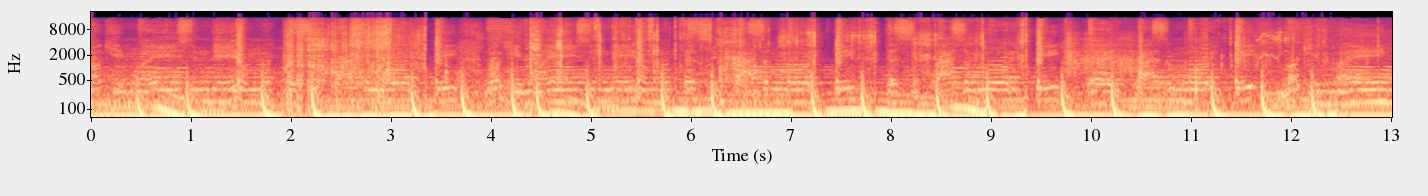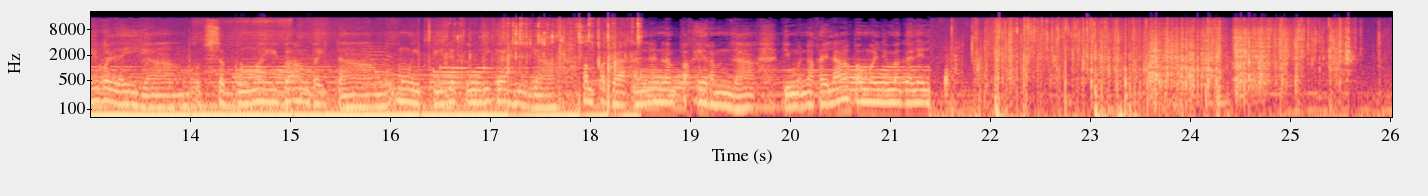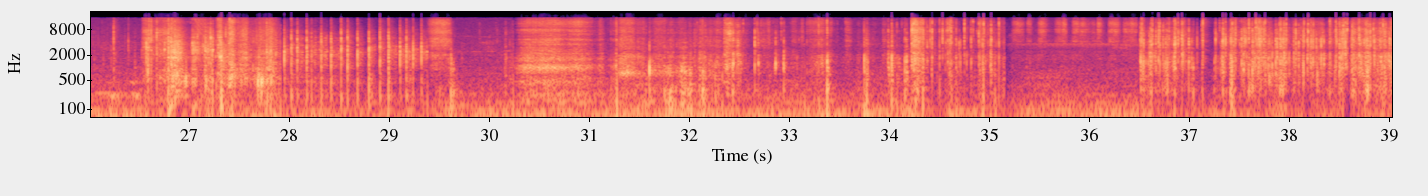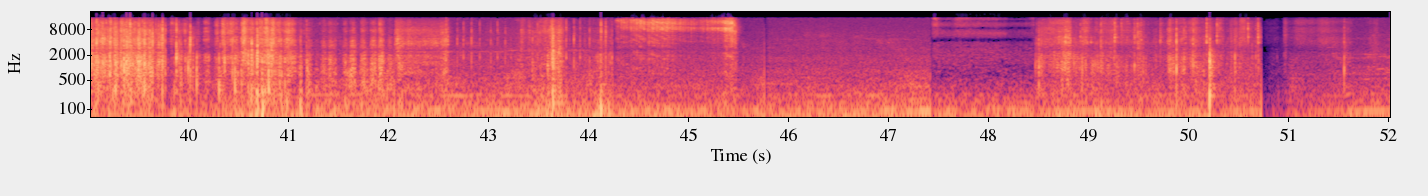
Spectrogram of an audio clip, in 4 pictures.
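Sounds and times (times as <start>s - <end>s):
plastic and paper crinkling: 1.9s - 3.4s, 4.0s - 10.2s, 16.3s - 18.5s, 21.4s - 29.7s, 31.1s - 44.9s, 48.5s - 51.8s
packaging tearing: 1.9s - 10.2s, 16.4s - 18.5s, 21.4s - 29.6s, 31.0s - 35.5s, 36.3s - 45.6s, 48.5s - 50.8s.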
